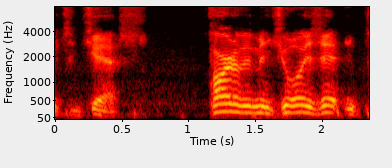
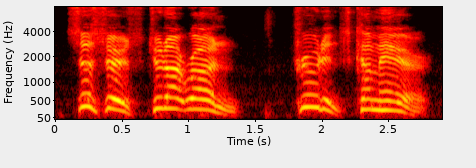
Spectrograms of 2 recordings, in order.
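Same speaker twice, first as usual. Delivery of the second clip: much higher, louder commanding shout; authoritative shout; 12 semitones higher, 7 dB louder than usual. A narrator's reading. Mother Azra halting the fleeing sisters, commanding shout. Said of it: "shouted with authority".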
